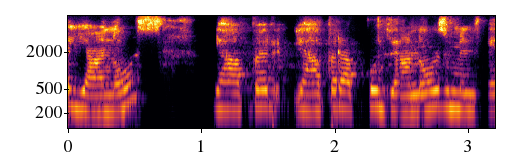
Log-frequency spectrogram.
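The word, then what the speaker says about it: llanos: यानोस, LLALNOS, okay, यानोस, double L को य करके प्रोनाउंस करते हैं स्पेनिश में, don't ask मी व्हाई, सो यानोस, Campos and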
